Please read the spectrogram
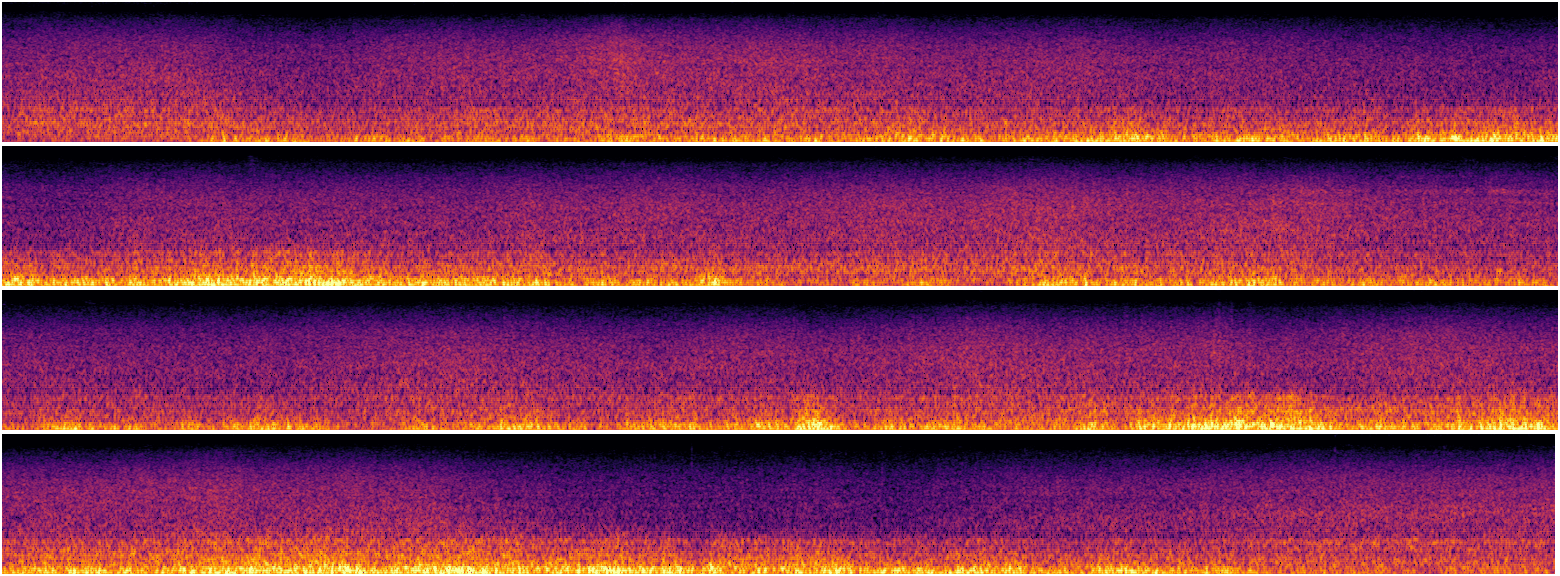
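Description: Wind buffeting the microphone over surf breaking on a sandy beach, the rumble swelling and easing in gusts.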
